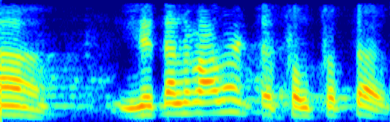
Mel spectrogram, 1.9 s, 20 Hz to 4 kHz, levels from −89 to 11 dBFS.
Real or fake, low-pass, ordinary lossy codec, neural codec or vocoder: fake; 3.6 kHz; none; codec, 16 kHz, 2 kbps, X-Codec, HuBERT features, trained on balanced general audio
